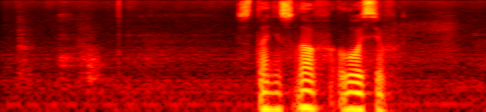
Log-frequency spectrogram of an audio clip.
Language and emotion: Russian, neutral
